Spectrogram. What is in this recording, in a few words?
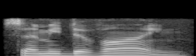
"semidivine", English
